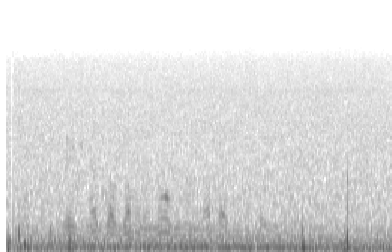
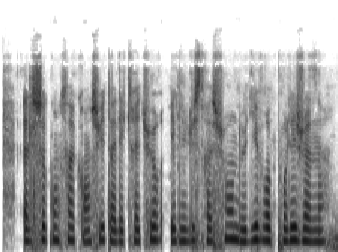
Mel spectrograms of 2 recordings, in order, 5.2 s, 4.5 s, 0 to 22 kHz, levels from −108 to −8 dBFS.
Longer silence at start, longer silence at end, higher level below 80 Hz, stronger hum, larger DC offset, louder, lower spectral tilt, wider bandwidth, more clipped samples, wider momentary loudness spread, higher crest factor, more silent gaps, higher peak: about the same, 0.05 s vs 0.05 s; about the same, 0 s vs 0 s; second, -60 dBFS vs -52 dBFS; neither; neither; second, -58 LUFS vs -22 LUFS; first, -7 dB/octave vs -5 dB/octave; about the same, 9.6 kHz vs 9.8 kHz; neither; about the same, 5 LU vs 5 LU; first, 22 dB vs 16 dB; neither; second, -34 dBFS vs -6 dBFS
